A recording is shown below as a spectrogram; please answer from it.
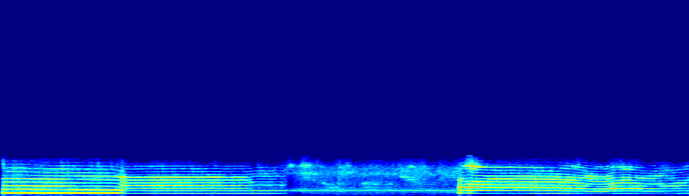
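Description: A dog howls in long, steady, tuneful notes that step down in pitch, pause, then rise again.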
